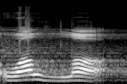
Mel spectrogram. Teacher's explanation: lafzul jalalah ini dibaca tafkhim ya tebal karena sebelum lafaz Allah ini berharakat fathah yaitu wa ya jadi cara bacanya wallah ditebalkan bukan walla ya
